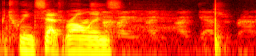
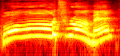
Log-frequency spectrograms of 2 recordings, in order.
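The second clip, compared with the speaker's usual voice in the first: high, loud acted whoa; alarmed intervention; 7 dB louder than usual. Mick steps in on Seth backstage, imitated loud alarm. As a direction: imitate someone loudly trying to halt a frenzy. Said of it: "And then Mick comes".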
